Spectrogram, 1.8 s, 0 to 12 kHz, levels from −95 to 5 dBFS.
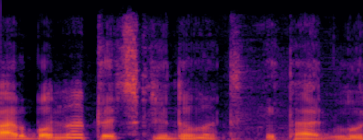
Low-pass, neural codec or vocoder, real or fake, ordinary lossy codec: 10.8 kHz; codec, 44.1 kHz, 1.7 kbps, Pupu-Codec; fake; Opus, 64 kbps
